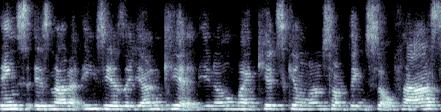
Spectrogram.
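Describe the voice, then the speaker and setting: A woman's high-pitched voice at a moderate pace, with a Spanish accent. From Mexico. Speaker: physician assistant. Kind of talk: panel discussion. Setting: video call. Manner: halting.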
